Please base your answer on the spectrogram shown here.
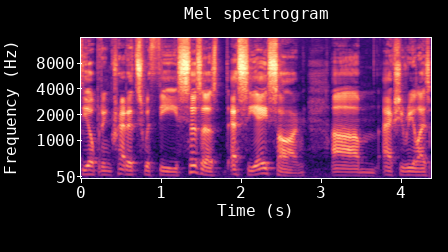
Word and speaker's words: SZA: opening credits with the SZA SCA song. I actually realize I don't know. Is it like RZA or is it said SCA? I think it's pronounced SZA out loud.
